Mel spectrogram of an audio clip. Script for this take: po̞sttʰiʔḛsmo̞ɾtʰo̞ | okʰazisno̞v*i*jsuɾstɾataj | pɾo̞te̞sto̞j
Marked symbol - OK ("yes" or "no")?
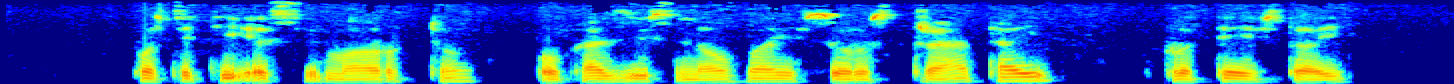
no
